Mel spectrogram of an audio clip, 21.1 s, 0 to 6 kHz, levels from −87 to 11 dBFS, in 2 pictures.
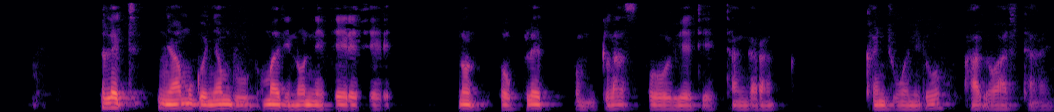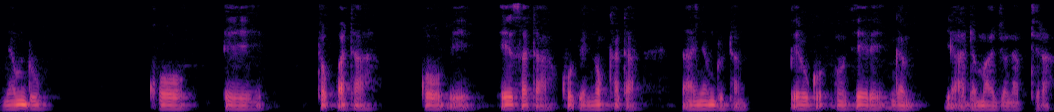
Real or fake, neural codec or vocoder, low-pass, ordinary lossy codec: real; none; 5.4 kHz; MP3, 32 kbps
